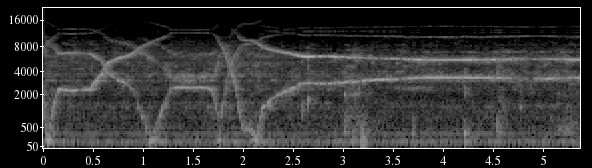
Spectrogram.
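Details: Homebuilt FET AM radio tuner with a salvaged tuning coil and a long wire antenna, while tuning: shrill whistles sweep up and down in pitch, then a steady high tone, with stations barely audible; the receiver is oscillating.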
